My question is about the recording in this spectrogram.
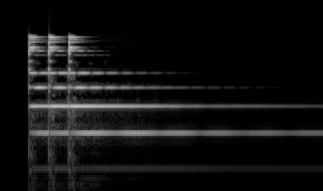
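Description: A boxing ring bell struck three times in quick succession, then ringing on with a slowly fading tone.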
